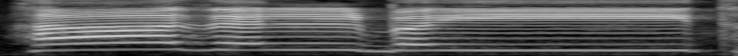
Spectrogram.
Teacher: بیت میں یا ساکن اور سے پہلے زبر تو یائلین ہے، یائلین کو ہم بغیر کھینچے نرمی کے ساتھ پڑھیں گے، آگے تا ساکن ہے تو وقف کی حالت میں پڑھیں گے۔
